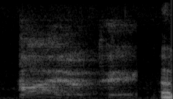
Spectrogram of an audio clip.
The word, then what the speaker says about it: biopic: Well, the British one is biopic. – Okay. – And the U.S. one is.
